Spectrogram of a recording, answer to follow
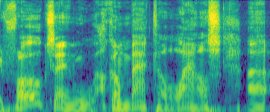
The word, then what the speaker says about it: Laos: Hey folks, and welcome back to Laos. Uh, I know the S is silent.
